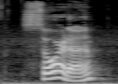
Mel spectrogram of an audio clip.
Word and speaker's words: sort of: E a pronúncia é outa, sorta e kinda.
